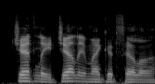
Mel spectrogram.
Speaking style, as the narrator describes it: said Dick, laughing

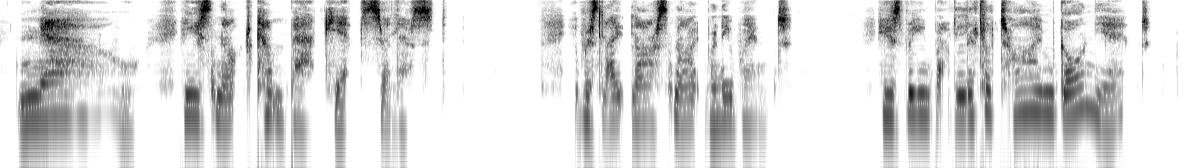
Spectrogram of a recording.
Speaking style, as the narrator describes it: The old housekeeper whispers

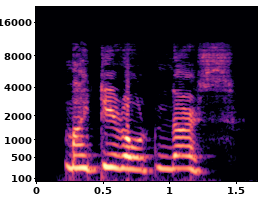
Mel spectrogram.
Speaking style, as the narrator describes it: cried Oliver

